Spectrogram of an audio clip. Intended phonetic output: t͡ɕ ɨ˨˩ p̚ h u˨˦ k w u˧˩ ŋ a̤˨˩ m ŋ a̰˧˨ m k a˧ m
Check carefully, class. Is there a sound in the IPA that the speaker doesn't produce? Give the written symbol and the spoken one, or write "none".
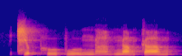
ɨ˨˩ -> ə˨˩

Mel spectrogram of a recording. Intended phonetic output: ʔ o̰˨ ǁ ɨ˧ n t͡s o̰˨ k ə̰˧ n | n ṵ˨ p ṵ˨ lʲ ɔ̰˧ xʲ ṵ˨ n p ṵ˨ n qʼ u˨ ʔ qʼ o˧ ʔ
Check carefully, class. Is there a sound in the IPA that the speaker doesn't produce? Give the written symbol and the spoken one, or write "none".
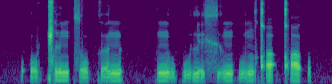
ɔ̰˧ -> ə̰˧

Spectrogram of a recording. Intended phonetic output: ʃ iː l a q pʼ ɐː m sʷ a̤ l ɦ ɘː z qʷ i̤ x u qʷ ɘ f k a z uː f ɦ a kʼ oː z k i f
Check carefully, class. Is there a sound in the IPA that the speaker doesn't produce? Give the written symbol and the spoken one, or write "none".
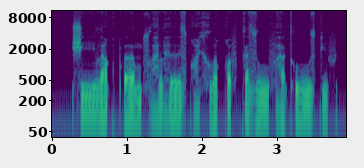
oː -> uː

